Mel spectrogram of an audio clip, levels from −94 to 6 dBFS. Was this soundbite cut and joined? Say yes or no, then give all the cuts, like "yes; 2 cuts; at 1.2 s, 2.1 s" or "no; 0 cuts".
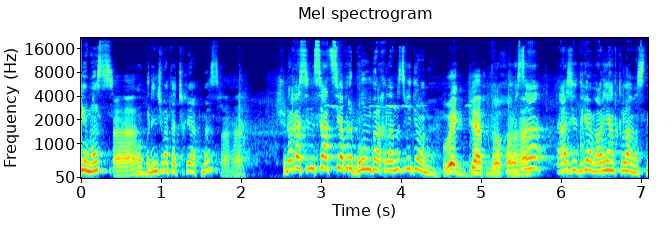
no; 0 cuts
